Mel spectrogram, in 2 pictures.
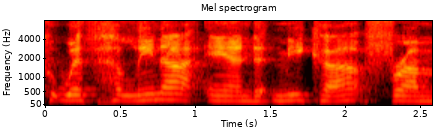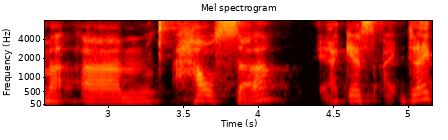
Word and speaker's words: Hälsa: So we are back with Helena and Mika from Hälsa. I guess, did I pronounce that correct this time? Yeah, Hälsa. Hälsa. It's Swedish. That's Swedish for health.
